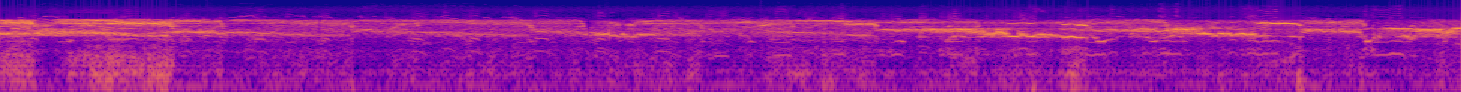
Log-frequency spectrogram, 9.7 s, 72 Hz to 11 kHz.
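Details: Peregrine falcons during feeding on the Evoluon grating, 13 May 2018: continuous overlapping hoarse squealing calls that waver up and down in pitch for nearly ten seconds.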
